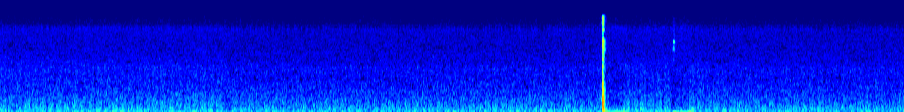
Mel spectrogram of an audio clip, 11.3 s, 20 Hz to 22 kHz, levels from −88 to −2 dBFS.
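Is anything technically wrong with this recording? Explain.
Yes. At 3.78 s there is damaged data in the compressed stream: corrupted bytes make the decoder misread a frame and resynchronise, giving a brief glitch. A waveform shows a sudden discontinuity; a spectrogram shows a thin vertical smear of broadband energy.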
